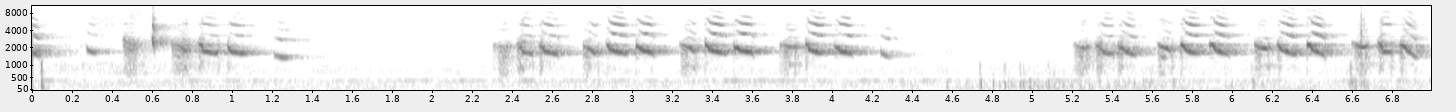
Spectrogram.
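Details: Serenade from a male cockatiel to a female: three bursts of rapid, rolling chirps with falling ends, separated by brief pauses, plus a little rustling and a constant low hum.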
